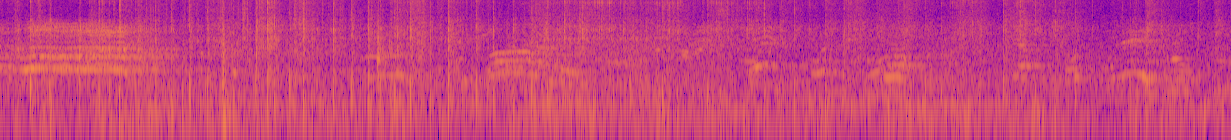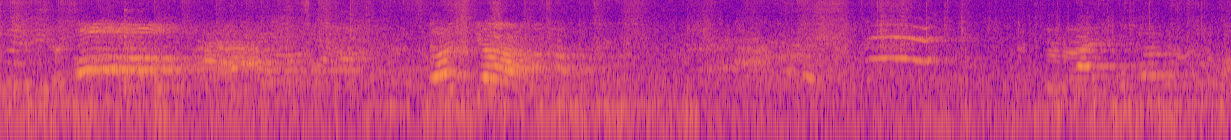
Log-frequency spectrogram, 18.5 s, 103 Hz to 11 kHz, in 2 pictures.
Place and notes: Nida, Lithuania - Between two playgrounds
Recordist: Tornike Thutsishvili
Description: The recorder was placed between to playgrounds. Children playing and screaming. Recorded with ZOOM H2N Handy Recorder.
